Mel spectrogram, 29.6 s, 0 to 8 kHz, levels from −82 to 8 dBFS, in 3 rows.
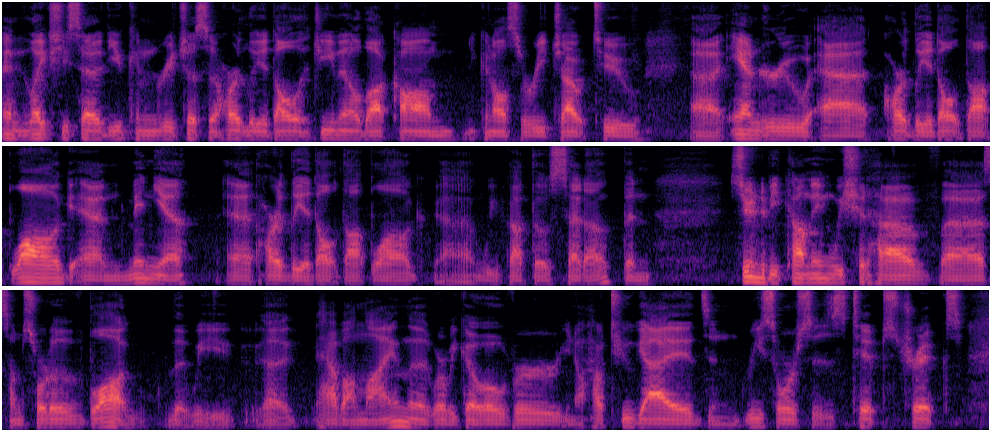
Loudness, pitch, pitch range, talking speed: -28 LUFS, 80 Hz, 75-85 Hz, 130 wpm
